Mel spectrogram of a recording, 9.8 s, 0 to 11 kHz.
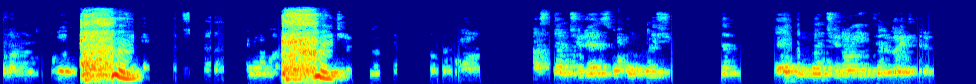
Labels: {"expert_labels": [{"quality": "ok", "cough_type": "unknown", "dyspnea": false, "wheezing": false, "stridor": false, "choking": false, "congestion": false, "nothing": true, "diagnosis": "lower respiratory tract infection", "severity": "mild"}, {"quality": "poor", "cough_type": "dry", "dyspnea": false, "wheezing": false, "stridor": false, "choking": false, "congestion": false, "nothing": true, "diagnosis": "COVID-19", "severity": "mild"}, {"quality": "good", "cough_type": "unknown", "dyspnea": false, "wheezing": false, "stridor": false, "choking": false, "congestion": false, "nothing": true, "diagnosis": "healthy cough", "severity": "pseudocough/healthy cough"}, {"quality": "good", "cough_type": "unknown", "dyspnea": false, "wheezing": false, "stridor": false, "choking": false, "congestion": false, "nothing": true, "diagnosis": "lower respiratory tract infection", "severity": "mild"}], "age": 22, "gender": "female", "respiratory_condition": true, "fever_muscle_pain": true, "status": "COVID-19"}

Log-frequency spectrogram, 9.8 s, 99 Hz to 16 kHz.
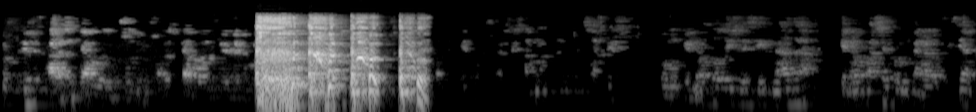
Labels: {"expert_labels": [{"quality": "good", "cough_type": "wet", "dyspnea": false, "wheezing": false, "stridor": false, "choking": false, "congestion": false, "nothing": true, "diagnosis": "lower respiratory tract infection", "severity": "mild"}], "age": 45, "gender": "female", "respiratory_condition": false, "fever_muscle_pain": false, "status": "symptomatic"}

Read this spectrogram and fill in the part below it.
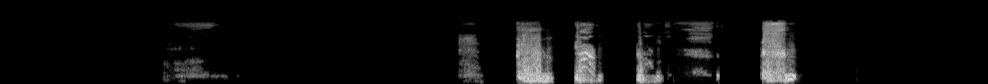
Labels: {"expert_labels": [{"quality": "ok", "cough_type": "unknown", "dyspnea": false, "wheezing": false, "stridor": false, "choking": false, "congestion": false, "nothing": true, "diagnosis": "COVID-19", "severity": "mild"}], "age": 42, "gender": "male", "respiratory_condition": false, "fever_muscle_pain": false, "status": "symptomatic"}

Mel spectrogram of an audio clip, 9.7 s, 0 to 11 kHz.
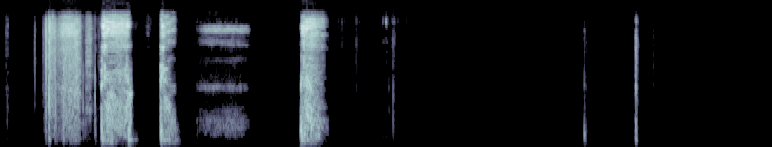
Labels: {"expert_labels": [{"quality": "good", "cough_type": "dry", "dyspnea": false, "wheezing": false, "stridor": false, "choking": false, "congestion": false, "nothing": true, "diagnosis": "COVID-19", "severity": "unknown"}], "age": 20, "gender": "male", "respiratory_condition": false, "fever_muscle_pain": true, "status": "healthy"}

